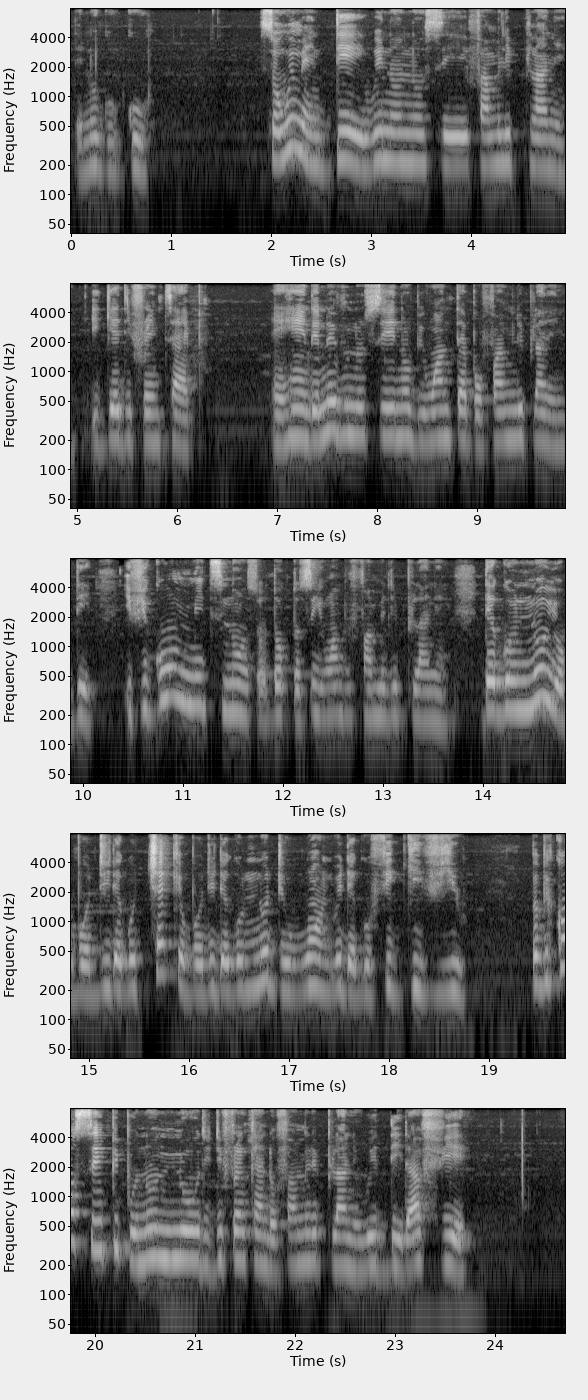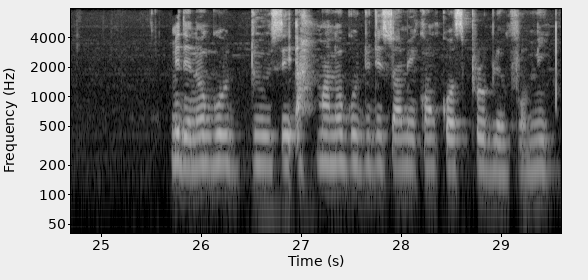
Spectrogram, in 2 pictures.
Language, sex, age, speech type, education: Nigerian Pidgin, female, 46-60, spontaneous, tertiary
